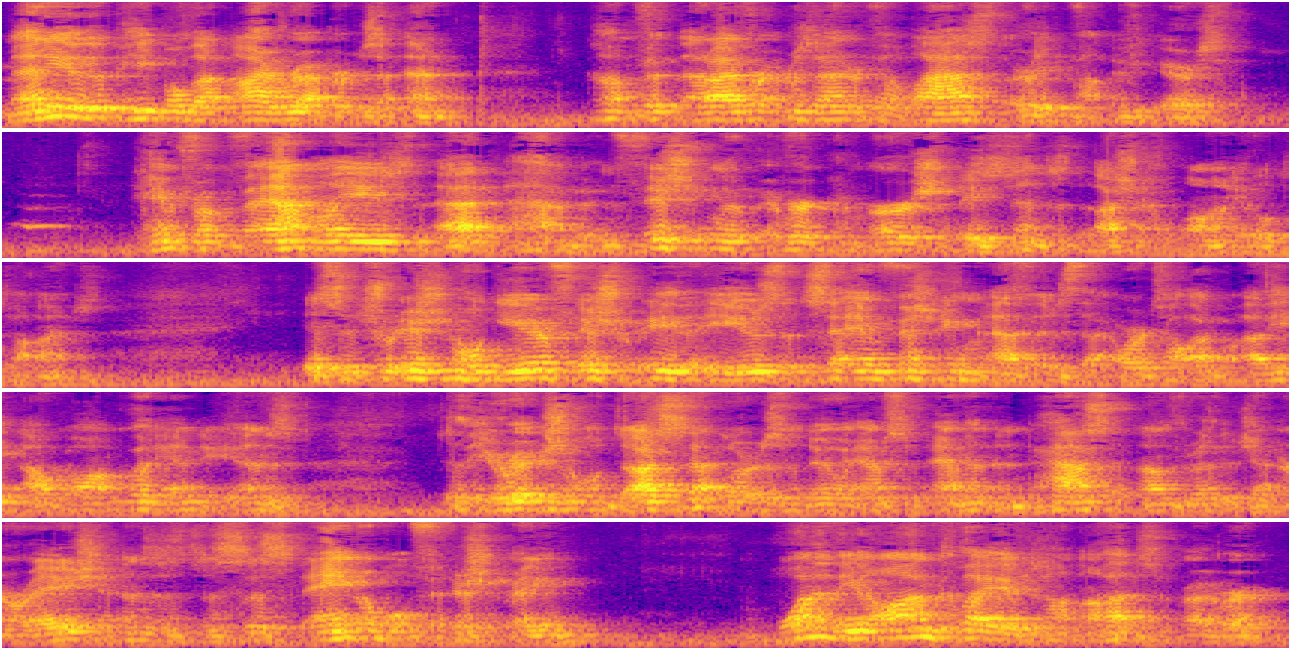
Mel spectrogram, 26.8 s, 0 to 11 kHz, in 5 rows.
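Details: Adult man with spasmodic dysphonia, which he calls spasmodic dystonia, that makes his voice tremble. Onset at age 42 after a previously strong voice. He says it lessens or goes away after speaking a while and is not painful. Real speech.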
